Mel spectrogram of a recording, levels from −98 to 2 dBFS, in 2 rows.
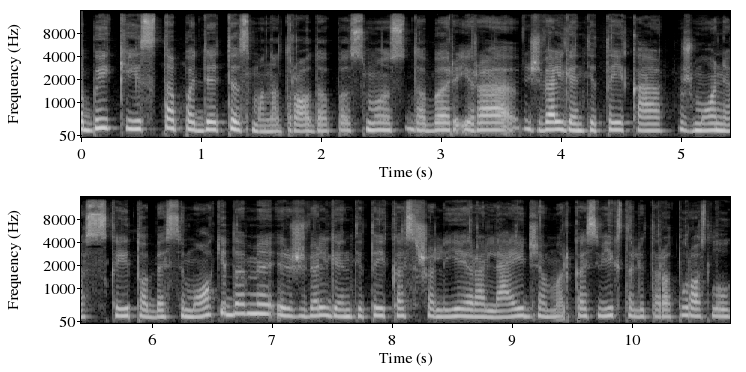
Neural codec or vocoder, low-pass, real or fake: none; 14.4 kHz; real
